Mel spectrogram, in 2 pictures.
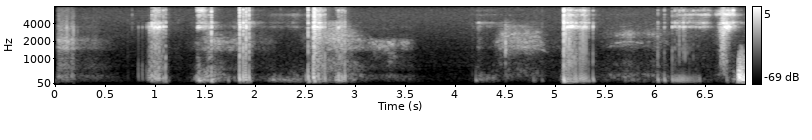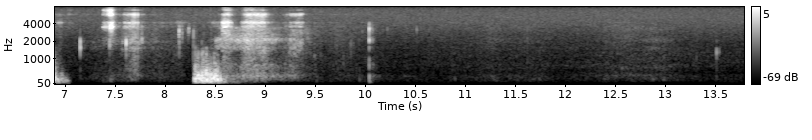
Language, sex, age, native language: Icelandic, male, 11, Icelandic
